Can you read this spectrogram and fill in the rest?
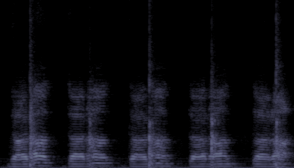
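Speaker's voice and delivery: da-DA chanted, stress on the second beat; iambic beat. Shown as a demonstration. Teacher demonstrating the beat while walking in place. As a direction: chant the beat for them to watch. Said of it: "I'm gonna do just the sounds".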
